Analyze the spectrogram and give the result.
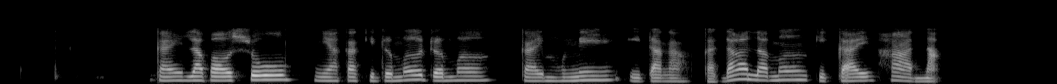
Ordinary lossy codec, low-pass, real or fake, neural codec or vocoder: Opus, 32 kbps; 5.4 kHz; fake; autoencoder, 48 kHz, 32 numbers a frame, DAC-VAE, trained on Japanese speech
